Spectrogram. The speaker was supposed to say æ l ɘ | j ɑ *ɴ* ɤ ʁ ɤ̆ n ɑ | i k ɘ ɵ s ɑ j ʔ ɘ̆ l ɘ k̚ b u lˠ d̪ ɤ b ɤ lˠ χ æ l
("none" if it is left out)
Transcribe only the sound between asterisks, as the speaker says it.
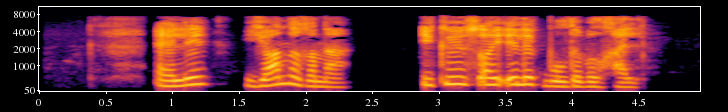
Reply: n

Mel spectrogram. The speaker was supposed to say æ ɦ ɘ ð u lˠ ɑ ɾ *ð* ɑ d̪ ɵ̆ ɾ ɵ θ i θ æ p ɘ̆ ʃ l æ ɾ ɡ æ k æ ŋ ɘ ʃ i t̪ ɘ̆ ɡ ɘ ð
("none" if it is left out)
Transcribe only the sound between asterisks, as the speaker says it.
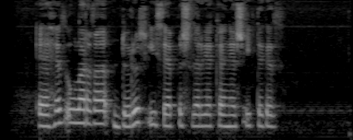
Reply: ʁ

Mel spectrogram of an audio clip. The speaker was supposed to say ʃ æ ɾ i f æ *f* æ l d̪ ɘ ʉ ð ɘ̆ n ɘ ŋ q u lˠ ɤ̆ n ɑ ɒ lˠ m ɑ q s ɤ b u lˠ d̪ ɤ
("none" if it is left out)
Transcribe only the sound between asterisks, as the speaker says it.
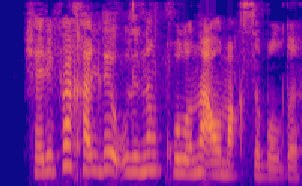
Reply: χ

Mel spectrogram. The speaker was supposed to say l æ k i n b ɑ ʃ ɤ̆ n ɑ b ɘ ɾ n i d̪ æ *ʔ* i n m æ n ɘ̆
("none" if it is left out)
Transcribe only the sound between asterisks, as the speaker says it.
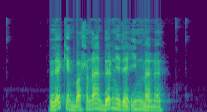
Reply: ʔ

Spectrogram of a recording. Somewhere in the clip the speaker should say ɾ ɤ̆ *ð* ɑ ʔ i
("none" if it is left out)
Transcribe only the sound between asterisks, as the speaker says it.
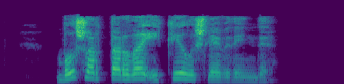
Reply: ð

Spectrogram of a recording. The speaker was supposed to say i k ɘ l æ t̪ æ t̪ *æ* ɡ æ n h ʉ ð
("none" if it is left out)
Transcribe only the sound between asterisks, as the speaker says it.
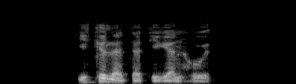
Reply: i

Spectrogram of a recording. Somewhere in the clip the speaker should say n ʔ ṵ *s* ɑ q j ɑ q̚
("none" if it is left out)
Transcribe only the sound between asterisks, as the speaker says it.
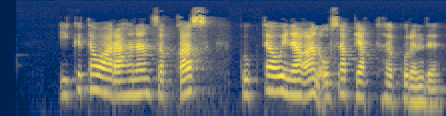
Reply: s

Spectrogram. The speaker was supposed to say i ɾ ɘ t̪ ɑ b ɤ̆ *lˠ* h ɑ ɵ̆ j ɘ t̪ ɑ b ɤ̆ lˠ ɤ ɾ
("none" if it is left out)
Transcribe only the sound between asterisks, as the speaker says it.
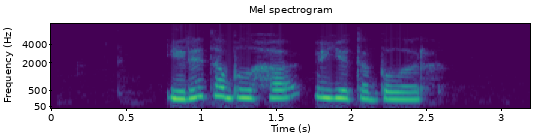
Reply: lˠ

